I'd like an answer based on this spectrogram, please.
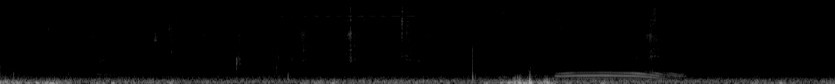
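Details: Cow eating grass gives one short moo near the end, a steady tone that bends downward over about a second, after a long stretch of low rustling, chewing and footsteps on the ground.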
